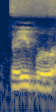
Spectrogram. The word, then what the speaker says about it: Weber: the ideas of of weber a little bit later um i know it's spelled with the w but it's german so it's pronounced b sound uh so max weber's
